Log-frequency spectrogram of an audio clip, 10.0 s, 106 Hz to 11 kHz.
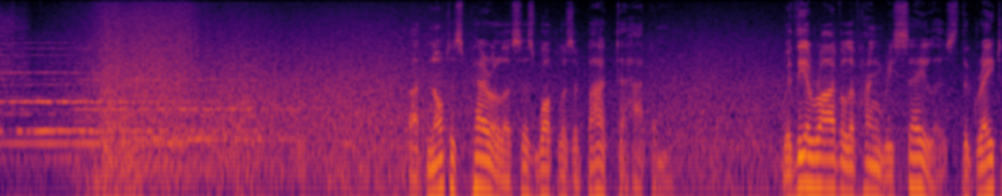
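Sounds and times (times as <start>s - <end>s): surf washing over rocks: 0.8s - 10.0s.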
